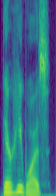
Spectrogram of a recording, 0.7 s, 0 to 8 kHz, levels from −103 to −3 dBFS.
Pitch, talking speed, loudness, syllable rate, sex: 170 Hz, 240 wpm, -19 LUFS, 6.6 syllables/s, female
